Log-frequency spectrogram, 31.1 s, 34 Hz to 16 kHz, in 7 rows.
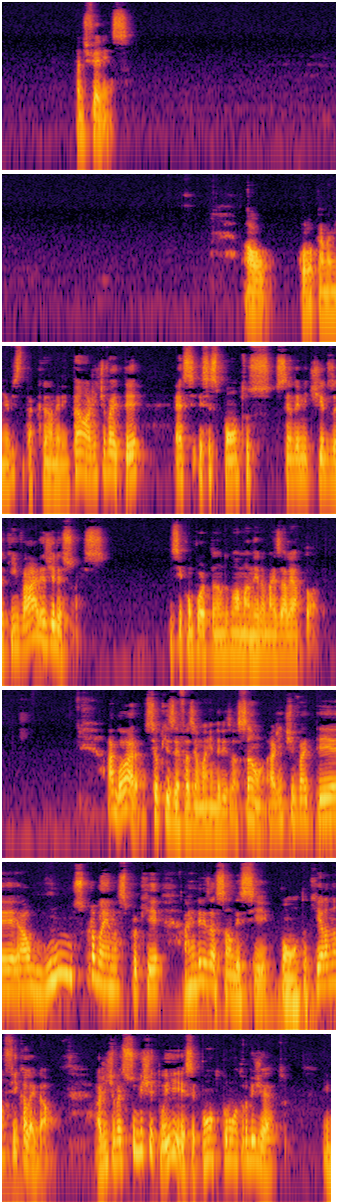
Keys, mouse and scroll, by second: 2.6-3.5 middle drag, 8.8 click, 17.1 space, 30.3-31.0 middle drag.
